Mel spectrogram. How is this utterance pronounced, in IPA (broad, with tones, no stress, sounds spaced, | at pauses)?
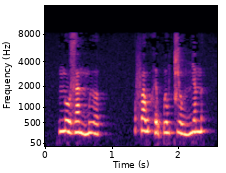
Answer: n o˨˩ z a˨˩ n m ɨ˨˩ ə̯ | f a˧ w h ḛ˧˨ w ɓ ə˨˦ w t͡ɕ əː˨˩ w ɲ a˧ n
